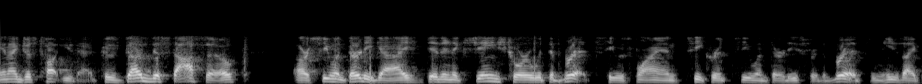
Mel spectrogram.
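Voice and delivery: usual speaking voice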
